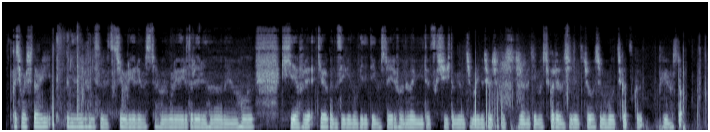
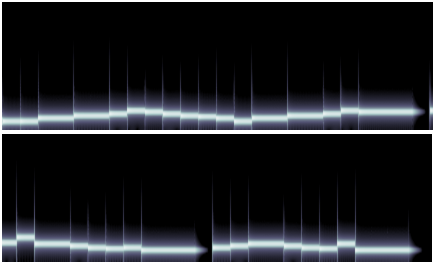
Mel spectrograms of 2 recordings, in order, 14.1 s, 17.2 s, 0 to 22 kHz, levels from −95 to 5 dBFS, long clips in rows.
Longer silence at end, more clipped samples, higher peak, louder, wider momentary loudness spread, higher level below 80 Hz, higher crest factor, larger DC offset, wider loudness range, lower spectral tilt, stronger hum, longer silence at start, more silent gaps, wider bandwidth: second, 0.15 s vs 0.4 s; neither; about the same, -2 dBFS vs 0 dBFS; second, -25 LUFS vs -10 LUFS; first, 6 LU vs 2 LU; first, -58 dBFS vs -68 dBFS; first, 22 dB vs 8 dB; neither; about the same, 1 LU vs 1 LU; about the same, -5.5 dB/octave vs -6.5 dB/octave; neither; first, 0.2 s vs 0 s; second, none vs 8.46-8.54 s, 12.73-12.82 s; first, 10.5 kHz vs 1.1 kHz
